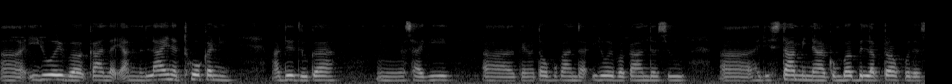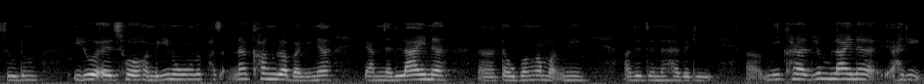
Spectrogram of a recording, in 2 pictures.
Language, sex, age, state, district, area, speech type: Manipuri, female, 18-30, Manipur, Imphal West, rural, spontaneous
